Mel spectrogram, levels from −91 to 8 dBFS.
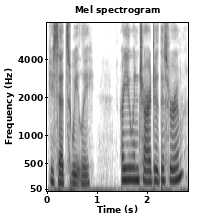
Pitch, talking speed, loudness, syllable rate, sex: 195 Hz, 210 wpm, -16 LUFS, 6.2 syllables/s, female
